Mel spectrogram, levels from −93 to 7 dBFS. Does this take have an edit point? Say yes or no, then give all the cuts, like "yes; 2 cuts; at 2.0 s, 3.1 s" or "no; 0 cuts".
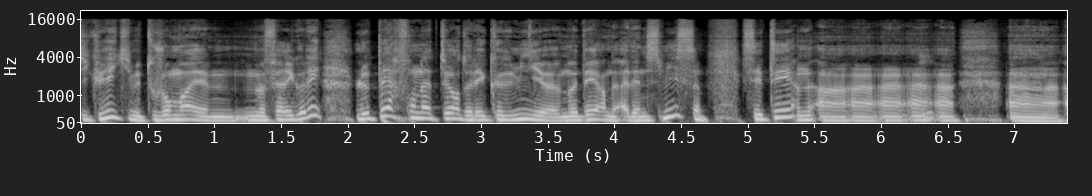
yes; 1 cut; at 5.4 s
